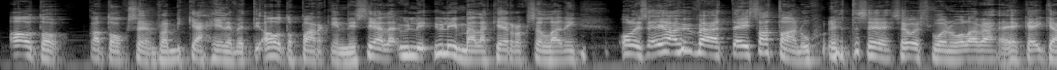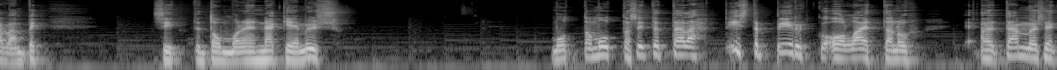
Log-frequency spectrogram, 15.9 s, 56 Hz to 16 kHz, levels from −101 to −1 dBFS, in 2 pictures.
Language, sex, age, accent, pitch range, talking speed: Finnish, male, 30-49, native, 130-190 Hz, 145 wpm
